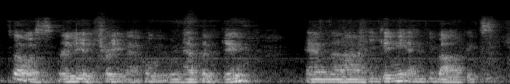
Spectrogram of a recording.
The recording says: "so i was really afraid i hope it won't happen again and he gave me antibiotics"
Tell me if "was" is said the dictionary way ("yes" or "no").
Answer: no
